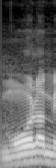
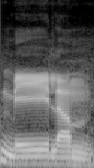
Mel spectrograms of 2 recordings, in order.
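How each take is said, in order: First: The first vowel is a long 'o'. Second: The first vowel is a long 'e'. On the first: The speaker calls it wrong. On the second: The speaker calls it right.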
